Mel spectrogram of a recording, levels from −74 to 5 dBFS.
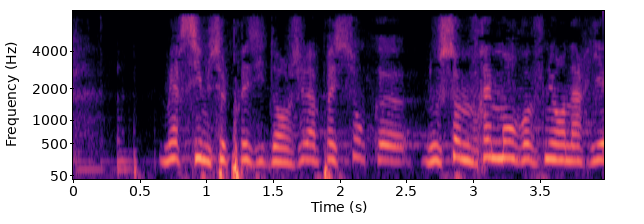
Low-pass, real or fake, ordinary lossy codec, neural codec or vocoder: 7.2 kHz; real; none; none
